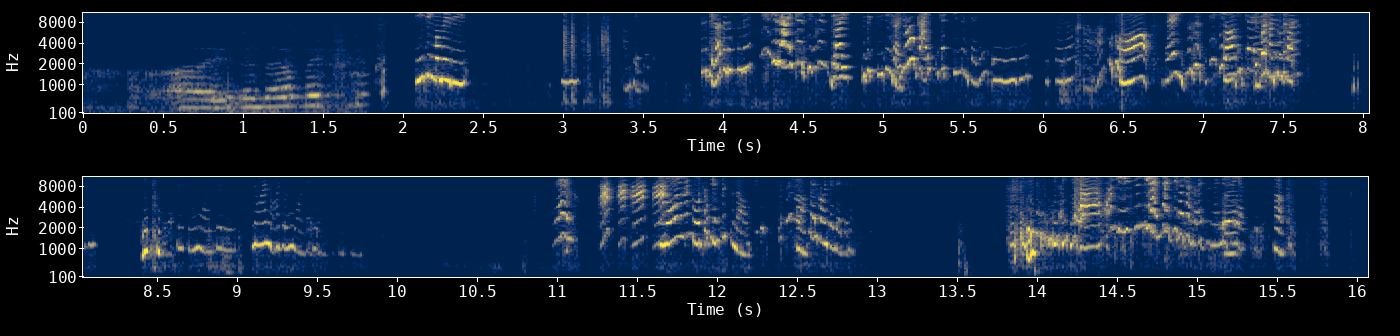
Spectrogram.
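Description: High-pitched, squeaky voice sounds in several short bursts, separated by moments of silence.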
